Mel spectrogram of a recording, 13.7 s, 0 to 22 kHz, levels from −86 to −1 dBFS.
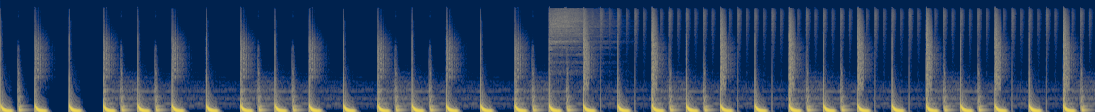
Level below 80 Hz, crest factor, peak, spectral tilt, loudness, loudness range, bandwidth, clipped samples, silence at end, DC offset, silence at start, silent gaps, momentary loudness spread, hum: -20 dBFS; 14 dB; -2 dBFS; -6.5 dB/octave; -19 LUFS; 0 LU; 16.5 kHz; under 0.1%; 0.1 s; under 0.1%; 0 s; 0.73-0.85 s, 1.08-1.28 s; 1 LU; none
